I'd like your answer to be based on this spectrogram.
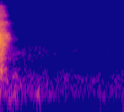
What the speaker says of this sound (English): shook off another sneeze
